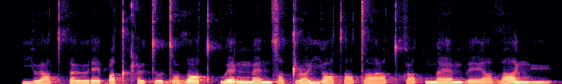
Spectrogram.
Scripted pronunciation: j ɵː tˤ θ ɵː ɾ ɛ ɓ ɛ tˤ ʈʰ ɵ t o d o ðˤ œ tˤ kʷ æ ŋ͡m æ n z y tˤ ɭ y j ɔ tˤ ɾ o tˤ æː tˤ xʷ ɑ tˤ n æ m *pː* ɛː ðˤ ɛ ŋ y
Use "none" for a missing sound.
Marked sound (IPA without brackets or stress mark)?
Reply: b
